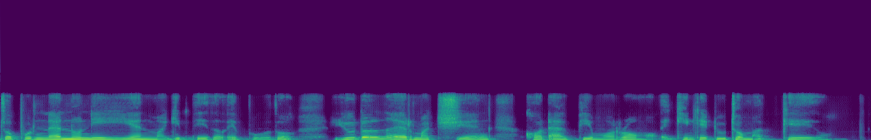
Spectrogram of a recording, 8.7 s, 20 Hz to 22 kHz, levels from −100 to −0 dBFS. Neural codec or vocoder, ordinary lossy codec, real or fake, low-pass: codec, 16 kHz, 1 kbps, X-Codec, HuBERT features, trained on LibriSpeech; none; fake; 7.2 kHz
